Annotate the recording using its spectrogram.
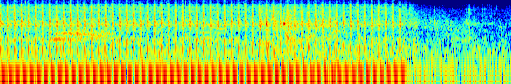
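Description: A heavy machine gun fires rapid, loud bursts.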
